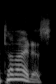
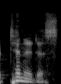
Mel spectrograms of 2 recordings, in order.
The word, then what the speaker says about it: tinnitus: But serious talk, I suffer badly from tinnitus or tinnitus, depending on who's pronouncing it.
